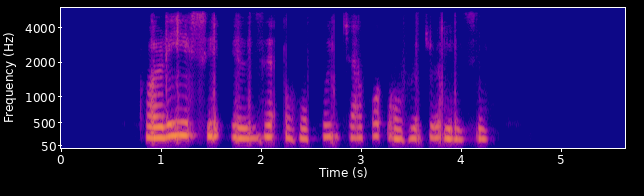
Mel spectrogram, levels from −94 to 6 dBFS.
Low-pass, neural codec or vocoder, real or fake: 5.4 kHz; codec, 24 kHz, 0.9 kbps, DualCodec; fake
